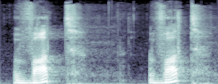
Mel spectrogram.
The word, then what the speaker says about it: wat: Wat es una A corta, muy bien, porque está entre la V y la T, y es una sola sílaba, no es va, ya, es wat.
